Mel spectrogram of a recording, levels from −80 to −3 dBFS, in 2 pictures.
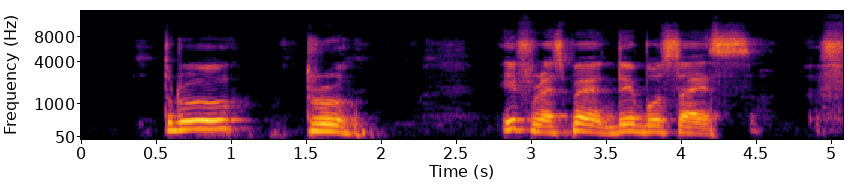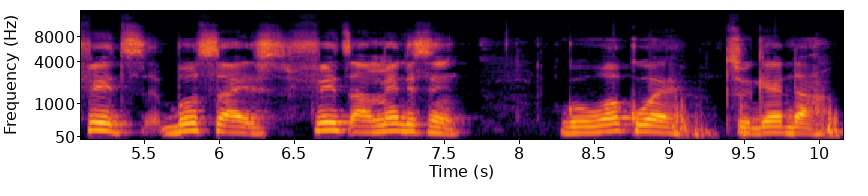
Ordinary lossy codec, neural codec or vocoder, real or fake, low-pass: MP3, 96 kbps; none; real; 14.4 kHz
